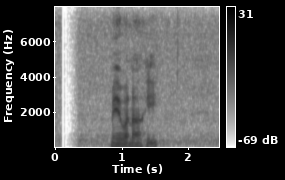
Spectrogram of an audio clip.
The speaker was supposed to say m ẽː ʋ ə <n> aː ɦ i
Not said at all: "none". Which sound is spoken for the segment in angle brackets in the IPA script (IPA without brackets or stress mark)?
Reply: n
